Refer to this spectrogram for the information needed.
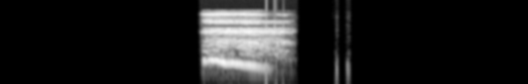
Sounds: Sigh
